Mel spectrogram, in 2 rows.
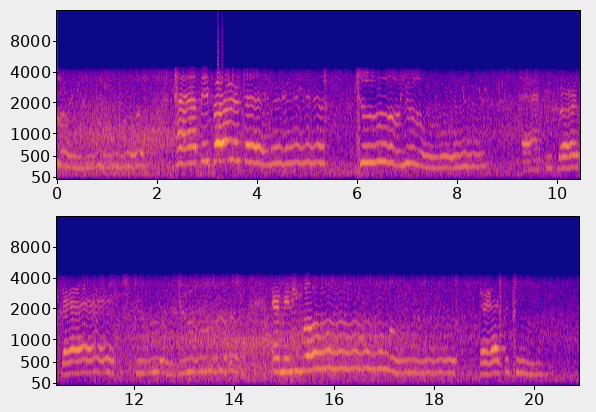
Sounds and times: Male singing: 0.0 - 1.8, 2.4 - 5.4, 9.3 - 20.3.

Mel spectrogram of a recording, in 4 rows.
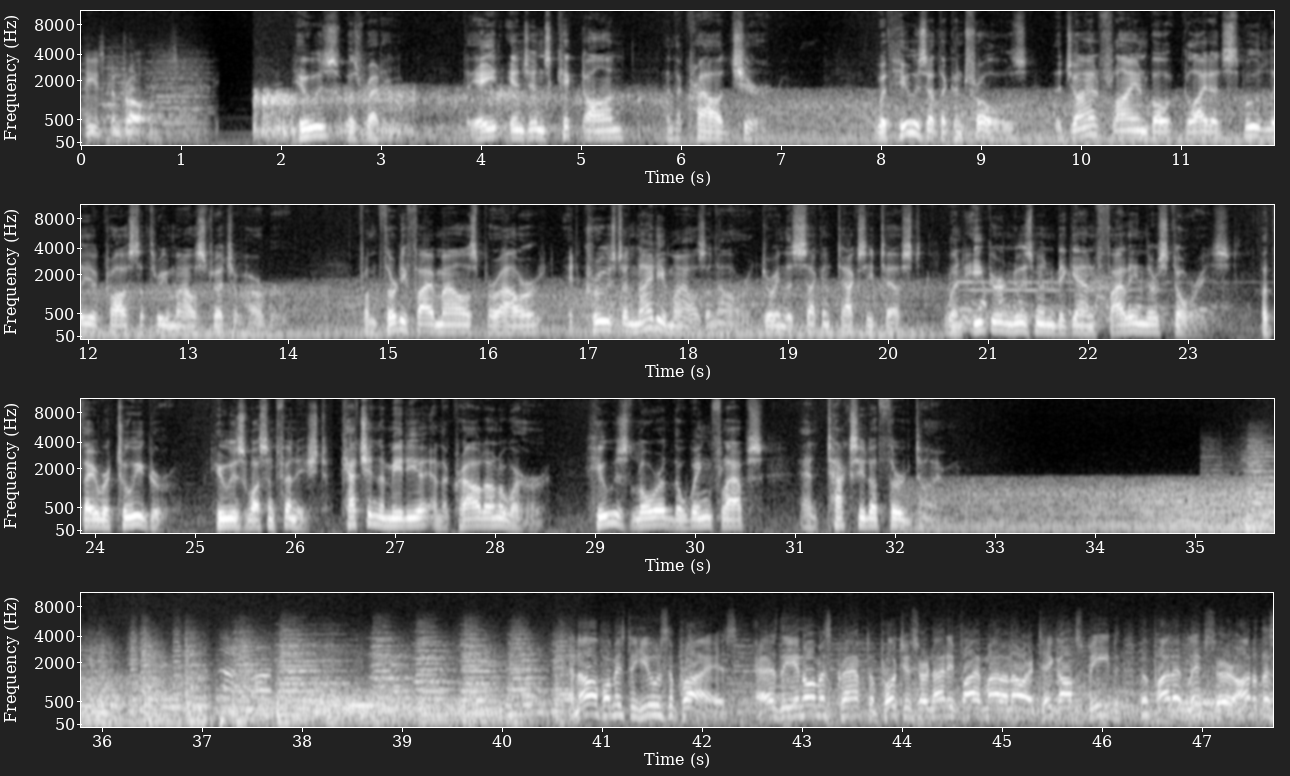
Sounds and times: Speech: 0.0 - 1.0, 2.1 - 3.2, 3.8 - 6.9, 8.0 - 14.0, 14.7 - 32.6, 37.2 - 37.9, 40.7 - 47.7
Music: 0.0 - 1.4, 35.0 - 47.7.

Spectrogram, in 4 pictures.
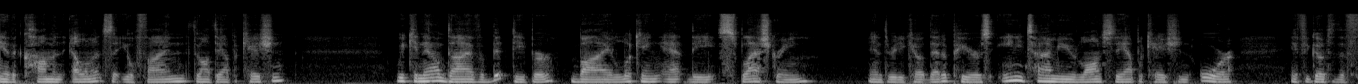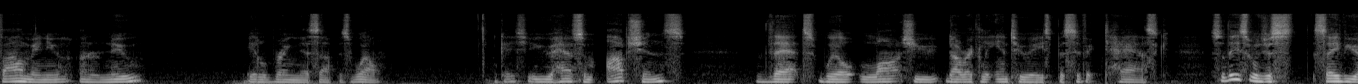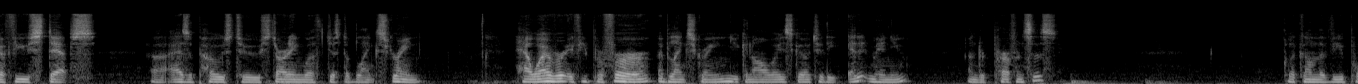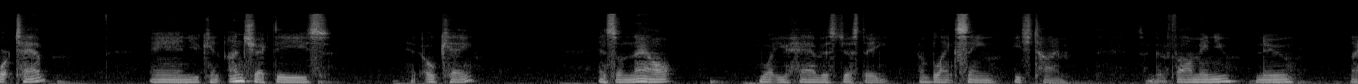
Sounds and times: Speech: 0.0 - 2.9, 4.0 - 15.1, 16.0 - 17.5, 18.4 - 20.5, 21.2 - 31.5, 32.3 - 37.9, 40.0 - 41.4, 42.2 - 44.2, 44.8 - 45.6, 46.7 - 47.6, 48.3 - 51.5, 52.1 - 54.3.

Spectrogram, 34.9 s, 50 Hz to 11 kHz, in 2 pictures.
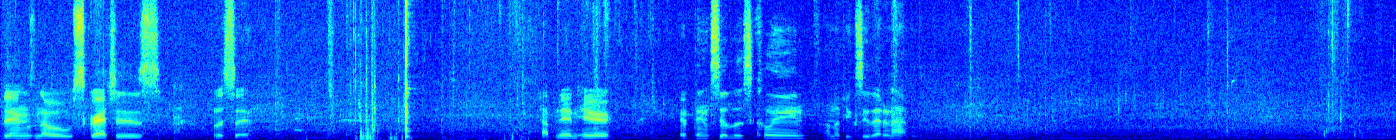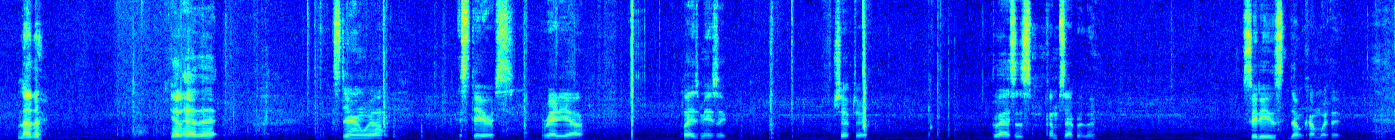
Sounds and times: Speech: 0.0 - 2.0, 2.6 - 3.2, 6.8 - 7.6, 8.5 - 11.4, 17.7 - 18.0, 19.6 - 20.2, 21.6 - 22.3, 23.2 - 24.8, 26.0 - 26.6, 27.9 - 28.3, 29.8 - 31.2, 33.0 - 34.2.

